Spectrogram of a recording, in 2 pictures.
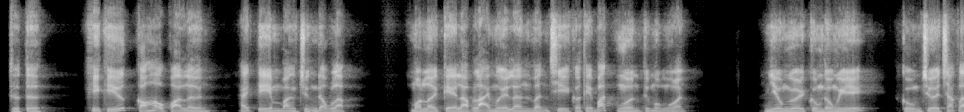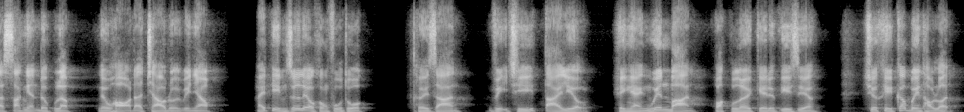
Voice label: narration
